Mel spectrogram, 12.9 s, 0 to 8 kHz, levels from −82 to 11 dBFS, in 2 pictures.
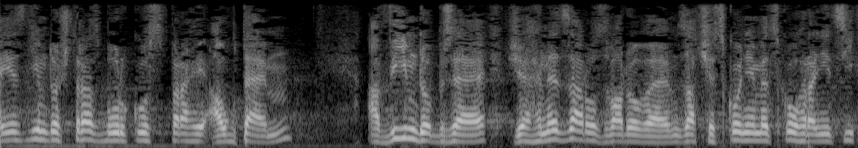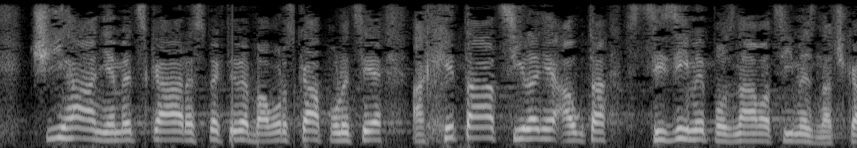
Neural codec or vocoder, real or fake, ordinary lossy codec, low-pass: none; real; none; 7.2 kHz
